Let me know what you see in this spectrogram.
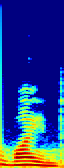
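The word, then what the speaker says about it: wind: तो इसका प्रोनाउंसिएशन है यहाँ पर वाइंड, नॉट विंड.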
